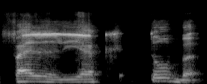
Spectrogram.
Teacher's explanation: ba ni hendaklah dizahirkan, ya, bunyinya, iaitu makhraj dan sifatnya kena zahirkan kerana dia bertemu dengan waw, ya, waw.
